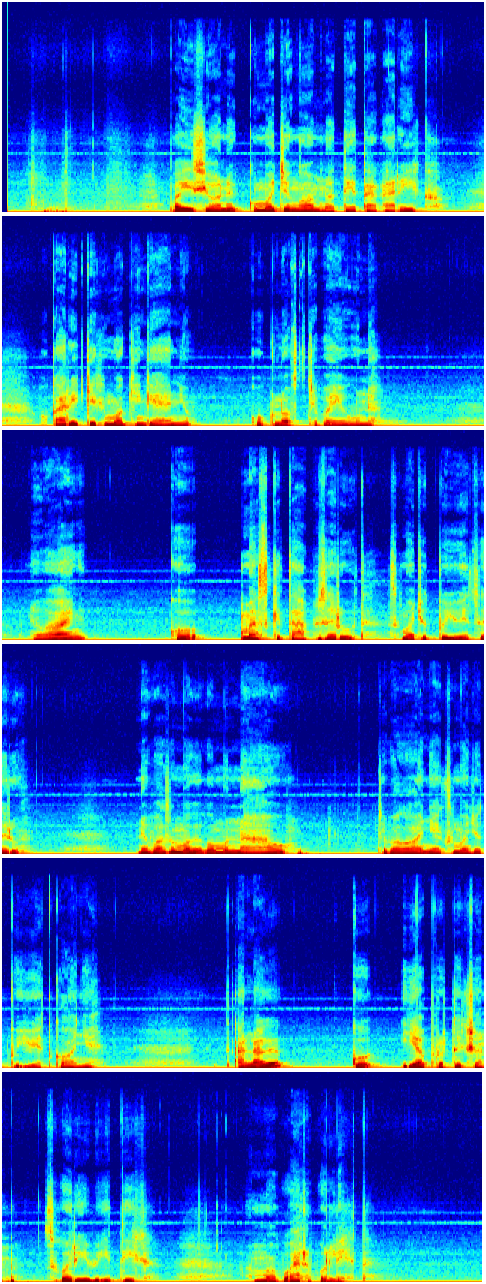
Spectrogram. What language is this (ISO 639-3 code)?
kln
